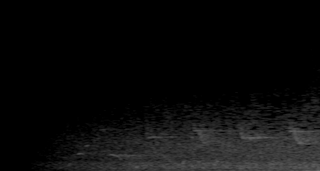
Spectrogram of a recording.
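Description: Faint nature ambience fading in from silence: a soft hiss with a few short, high bird chirps.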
